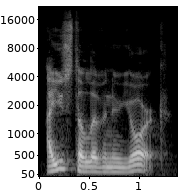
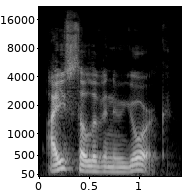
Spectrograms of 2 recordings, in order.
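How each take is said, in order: First: 'Used to' is blended into one word, 'usta'. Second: 'Used to' is blended into one word, 'usta'.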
